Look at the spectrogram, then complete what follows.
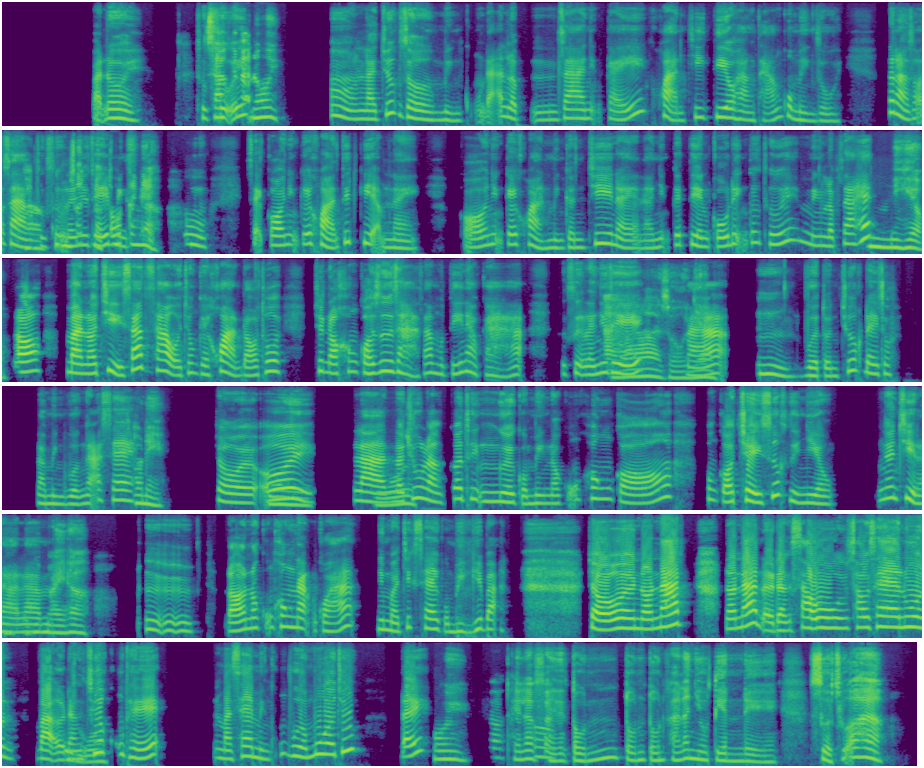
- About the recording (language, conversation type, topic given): Vietnamese, advice, Bạn đã gặp khoản chi khẩn cấp phát sinh nào khiến ngân sách của bạn bị vượt quá dự kiến không?
- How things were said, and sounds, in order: tapping; laughing while speaking: "mình ấy bạn"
